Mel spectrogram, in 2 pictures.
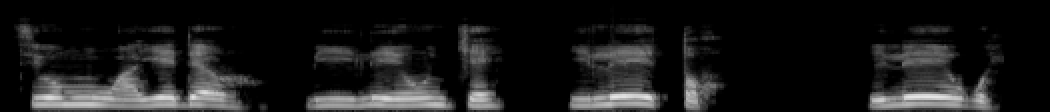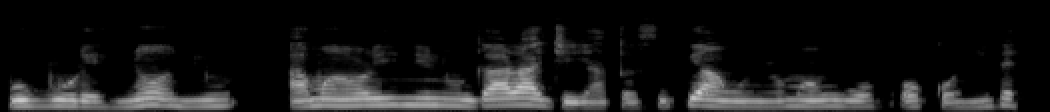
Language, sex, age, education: Yoruba, female, 46-60, tertiary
